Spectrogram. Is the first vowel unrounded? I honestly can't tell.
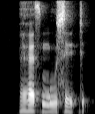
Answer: yes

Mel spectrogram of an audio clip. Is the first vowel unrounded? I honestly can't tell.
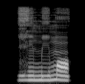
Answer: yes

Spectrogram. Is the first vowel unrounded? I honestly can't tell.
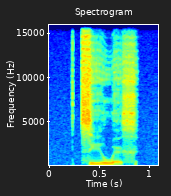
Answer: yes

